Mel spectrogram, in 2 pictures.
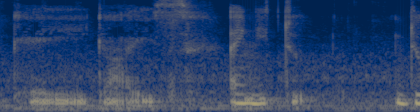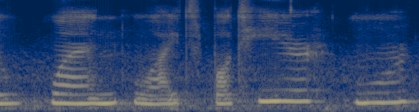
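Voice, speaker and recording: A woman whose first language is Arabic, narrating a drawing tutorial softly, often dropping into a whisper. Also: fairly high pitch, wildly swooping pitch, very slow, gravelly, slight background noise, poor audio. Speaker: art tutor.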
